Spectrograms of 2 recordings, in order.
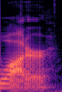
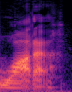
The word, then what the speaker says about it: water: of a lot of water but not wada that'd be a regional accent so we still want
